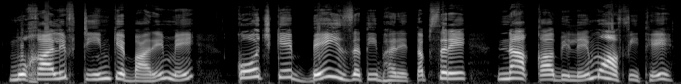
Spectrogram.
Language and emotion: Urdu, disgusted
